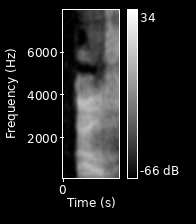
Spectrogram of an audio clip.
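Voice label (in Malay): "kaus", Malay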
